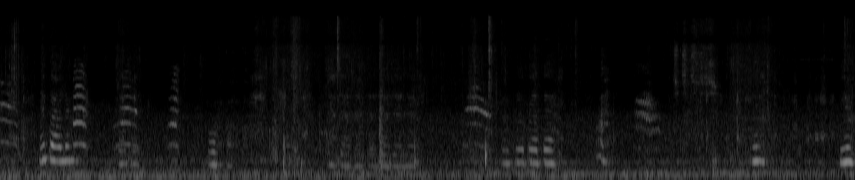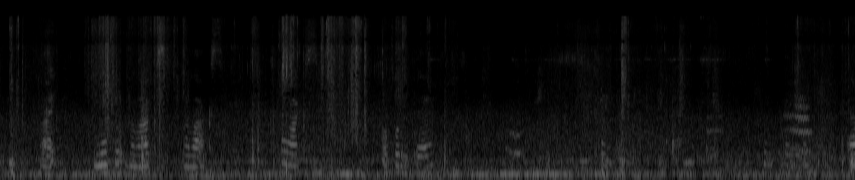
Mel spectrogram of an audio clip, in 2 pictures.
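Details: Stray cats being fed, with scattered short meows and mews through the stretch, mixed with a woman's coaxing speech, clatter and steady low background hum.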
